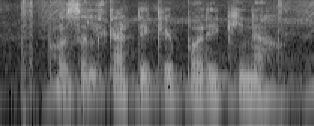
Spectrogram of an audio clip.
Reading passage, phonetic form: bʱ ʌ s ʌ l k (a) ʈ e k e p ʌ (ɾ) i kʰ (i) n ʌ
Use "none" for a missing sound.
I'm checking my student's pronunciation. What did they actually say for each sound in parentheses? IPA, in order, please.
a, ɾ, i

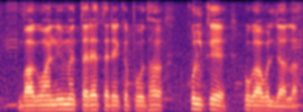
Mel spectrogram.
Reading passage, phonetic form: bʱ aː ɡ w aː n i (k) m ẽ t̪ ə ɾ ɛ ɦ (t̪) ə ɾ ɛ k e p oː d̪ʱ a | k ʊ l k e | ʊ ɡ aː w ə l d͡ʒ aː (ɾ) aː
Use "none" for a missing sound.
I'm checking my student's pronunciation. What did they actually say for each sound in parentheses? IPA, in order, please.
none, t̪, l

